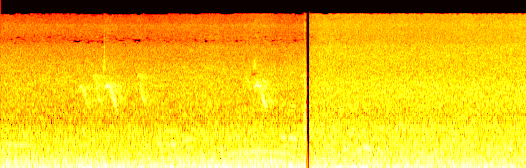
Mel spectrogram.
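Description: Small birds chirping a few short times in the first half, over steady outdoor noise with a low rumble; after an edit about three seconds in, only the steady noise remains.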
